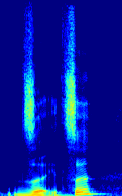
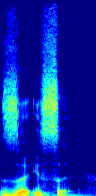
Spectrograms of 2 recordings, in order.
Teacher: африкаты, то есть звуки «дз» и «ц», перешли в свистящие «з» и «с»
